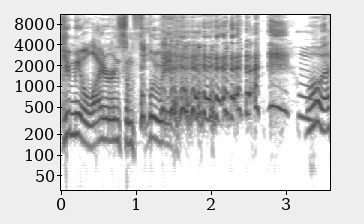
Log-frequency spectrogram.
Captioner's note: all giggling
